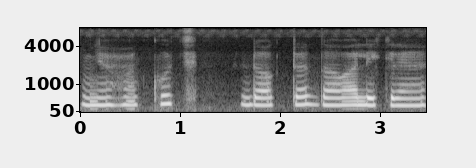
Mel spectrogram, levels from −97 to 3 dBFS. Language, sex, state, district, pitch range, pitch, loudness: Hindi, female, Bihar, Vaishali, 255-270 Hz, 260 Hz, -15 LUFS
